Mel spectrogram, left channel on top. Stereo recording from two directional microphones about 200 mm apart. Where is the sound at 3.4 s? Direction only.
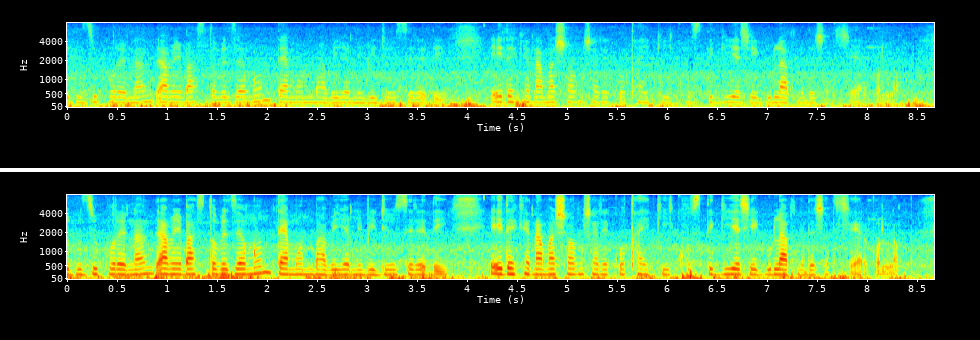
40° right (ahead or behind).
